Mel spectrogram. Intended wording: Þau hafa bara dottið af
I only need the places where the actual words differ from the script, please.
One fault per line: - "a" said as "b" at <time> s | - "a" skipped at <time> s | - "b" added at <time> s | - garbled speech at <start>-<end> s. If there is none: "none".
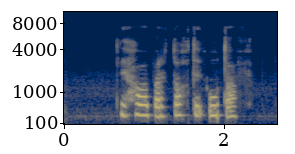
- "út" added at 1.9 s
